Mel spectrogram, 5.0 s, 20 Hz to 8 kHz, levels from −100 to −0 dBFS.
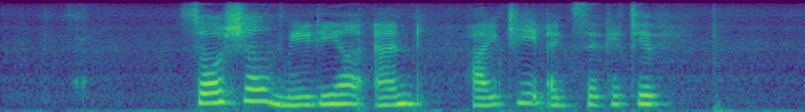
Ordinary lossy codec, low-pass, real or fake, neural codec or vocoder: Opus, 64 kbps; 7.2 kHz; fake; autoencoder, 48 kHz, 32 numbers a frame, DAC-VAE, trained on Japanese speech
